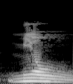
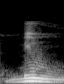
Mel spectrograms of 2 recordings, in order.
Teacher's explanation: masuk tanwin atau nun ke dalam huruf waw bi gunnah. · Shown in: first take · Miw. Bukan hanya masuk ke dalam huruf waw tanpa gunnah, miw, tapi ada gunnah, miw.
